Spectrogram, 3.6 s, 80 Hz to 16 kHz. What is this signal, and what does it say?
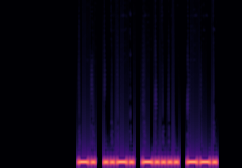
Morse code, heard as a keyed tone, about 25 wpm, 700 Hz. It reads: NF6G
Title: USA Call Signs - 4 Characters - 2x Character Spacing - 25wpm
